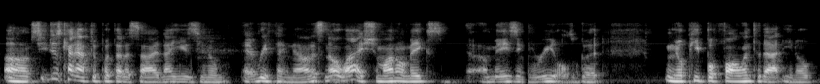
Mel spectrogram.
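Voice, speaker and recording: A man guesting on a podcast, laid-back and rambling with lots of "you know" and "like", with a husky voice over a call. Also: medium pitch, animated, fast talker, a little mellow, muffled recording. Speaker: guest, fishing YouTuber. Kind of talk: casual interview chat.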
